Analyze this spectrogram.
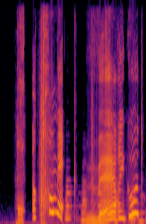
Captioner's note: oinks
